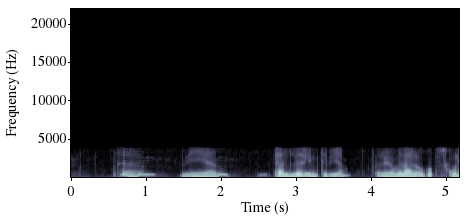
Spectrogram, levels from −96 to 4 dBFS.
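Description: From start to finish the speech carries the sound of the Codec 2 vocoder, consistent with its 3.2 kbit/s mode. The voice is rebuilt from sine waves driven by pitch and envelope, so it sounds robotic and buzzy. A spectrogram shows neat harmonic stripes and nothing above 3.8 kHz.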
